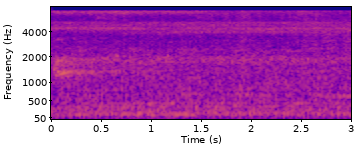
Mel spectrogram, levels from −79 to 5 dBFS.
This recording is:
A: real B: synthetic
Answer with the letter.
B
